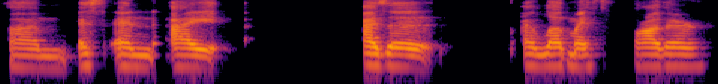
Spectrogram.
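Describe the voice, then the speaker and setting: A woman coach speaking as an interview guest, measured and earnest, pausing often with fillers. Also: low voice, level tone. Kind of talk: reflective interview talk.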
